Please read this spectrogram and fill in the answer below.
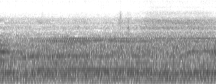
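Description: Bees buzzing: a steady drone of several held tones.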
